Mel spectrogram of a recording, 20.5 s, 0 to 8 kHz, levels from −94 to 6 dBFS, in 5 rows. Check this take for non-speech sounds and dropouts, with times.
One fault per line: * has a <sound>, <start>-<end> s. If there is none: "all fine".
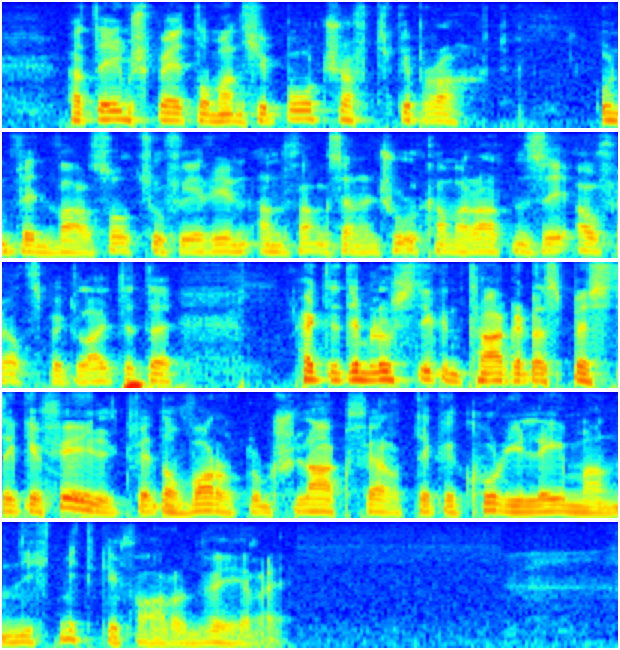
all fine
